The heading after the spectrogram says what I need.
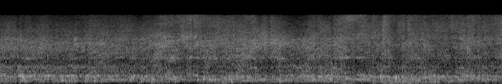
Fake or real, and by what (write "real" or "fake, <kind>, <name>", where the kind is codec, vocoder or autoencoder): fake, codec, SNAC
